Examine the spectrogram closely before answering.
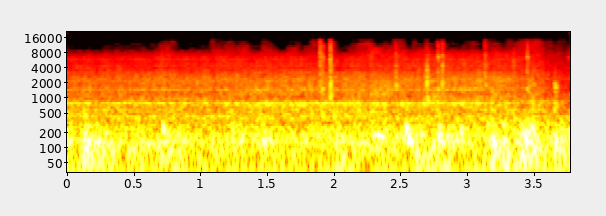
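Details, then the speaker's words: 1999 Plymouth Neon Style, manual, idling in neutral with the clutch out: a faint steady whine over the engine that comes and goes, gone with the clutch in. Owner suspects a bad input shaft bearing in the transmission, unconfirmed. "the input shaft and the transmission has got a tossed bearing or something, making that horrible sound."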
